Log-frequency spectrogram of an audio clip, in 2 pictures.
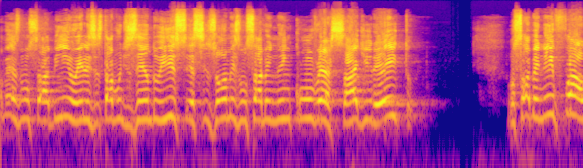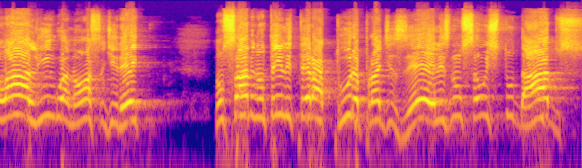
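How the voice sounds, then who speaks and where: At a moderate pace, the voice is raised and projected, bright and sharp, with an animated tone. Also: man, extremely high pitch for a man. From Brazil, Minas Gerais. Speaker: pastor. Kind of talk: sermon.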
